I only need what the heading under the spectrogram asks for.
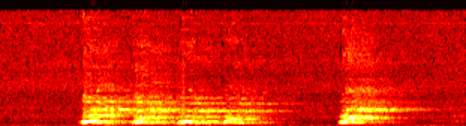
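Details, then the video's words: Pet dog in a yard in Royse City, Texas, one that barks for hours a day: a quick run of four sharp, mid-pitched barks about a third of a second apart, then one more bark after a short gap. "Our dog barking"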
